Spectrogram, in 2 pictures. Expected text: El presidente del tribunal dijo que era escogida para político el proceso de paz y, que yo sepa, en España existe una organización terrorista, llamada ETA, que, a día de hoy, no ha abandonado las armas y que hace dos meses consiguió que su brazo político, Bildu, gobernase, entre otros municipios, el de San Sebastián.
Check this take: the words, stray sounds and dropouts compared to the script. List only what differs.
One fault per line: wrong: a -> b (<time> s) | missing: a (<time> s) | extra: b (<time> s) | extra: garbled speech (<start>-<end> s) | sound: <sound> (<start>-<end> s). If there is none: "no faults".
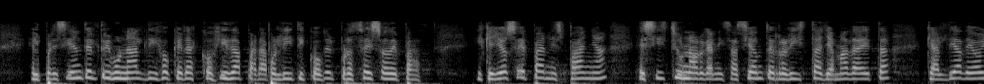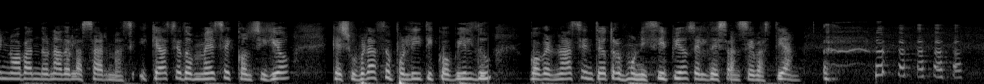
sound: laugh (18.0-19.5 s)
